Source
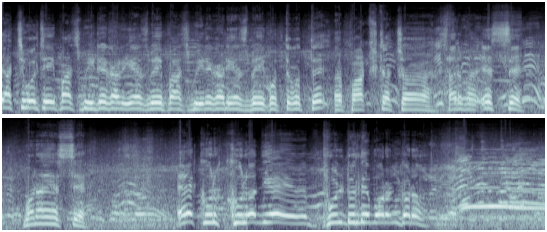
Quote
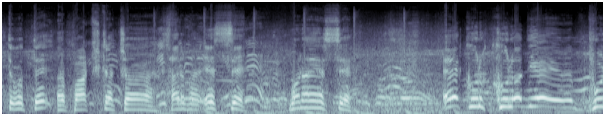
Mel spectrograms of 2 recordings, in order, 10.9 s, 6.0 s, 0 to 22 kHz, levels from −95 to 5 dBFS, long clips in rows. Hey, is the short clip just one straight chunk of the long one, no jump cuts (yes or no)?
yes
